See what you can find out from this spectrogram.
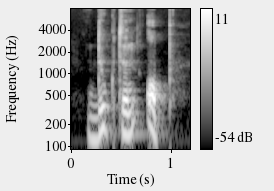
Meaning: inflection of opdoeken: 1. plural past indicative 2. plural past subjunctive
- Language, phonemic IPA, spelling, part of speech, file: Dutch, /ˈduktə(n) ˈɔp/, doekten op, verb, Nl-doekten op.ogg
